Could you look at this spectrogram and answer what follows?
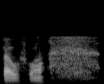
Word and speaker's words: Belvoir: They're nothing to do with us, and we pronounce the business, so we pronounce it Belvoir, much to the distress of the Duke of Rutland many years ago.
